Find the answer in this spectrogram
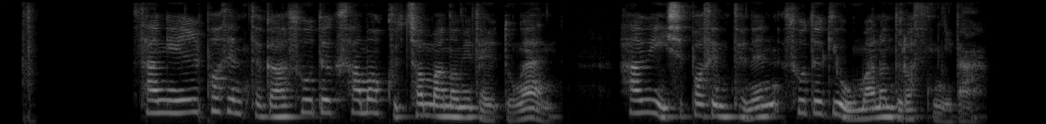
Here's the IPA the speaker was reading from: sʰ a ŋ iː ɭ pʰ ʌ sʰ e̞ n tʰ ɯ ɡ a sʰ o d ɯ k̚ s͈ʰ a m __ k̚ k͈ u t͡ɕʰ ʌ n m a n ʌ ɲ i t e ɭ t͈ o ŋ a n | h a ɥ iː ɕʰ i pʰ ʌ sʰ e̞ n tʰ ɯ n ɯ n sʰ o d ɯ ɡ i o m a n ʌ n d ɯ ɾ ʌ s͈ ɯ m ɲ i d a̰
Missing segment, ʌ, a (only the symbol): ʌ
